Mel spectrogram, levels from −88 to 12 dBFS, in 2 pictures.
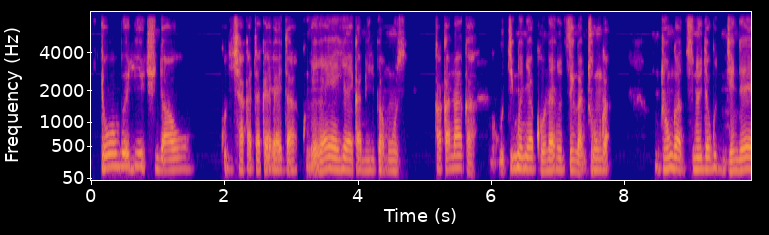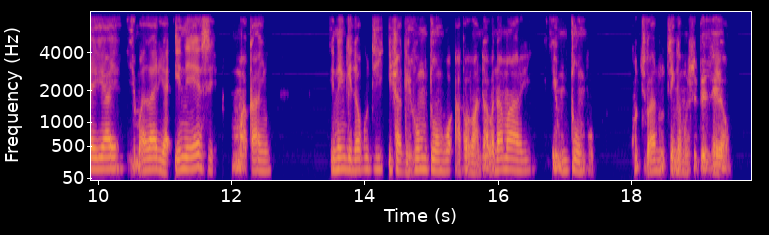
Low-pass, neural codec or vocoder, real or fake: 7.2 kHz; vocoder, 22.05 kHz, 80 mel bands, HiFi-GAN; fake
